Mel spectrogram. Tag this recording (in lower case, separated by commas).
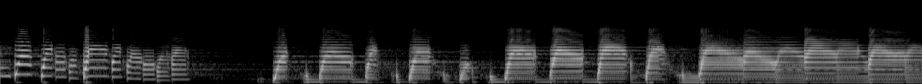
music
